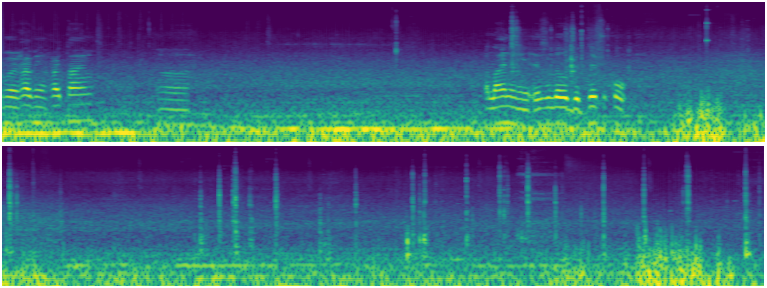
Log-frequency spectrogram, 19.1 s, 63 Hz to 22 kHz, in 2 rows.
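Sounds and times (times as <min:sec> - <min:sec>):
low rumble: 0:00.0 - 0:19.0
plastic and metal parts clicking: 0:06.3 - 0:07.6, 0:11.9 - 0:19.0.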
